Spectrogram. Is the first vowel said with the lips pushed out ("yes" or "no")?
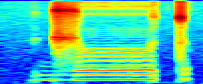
yes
